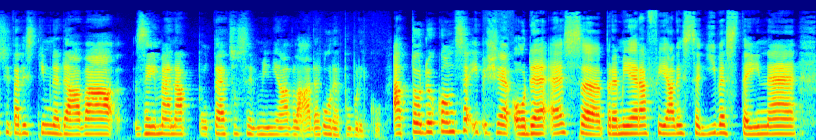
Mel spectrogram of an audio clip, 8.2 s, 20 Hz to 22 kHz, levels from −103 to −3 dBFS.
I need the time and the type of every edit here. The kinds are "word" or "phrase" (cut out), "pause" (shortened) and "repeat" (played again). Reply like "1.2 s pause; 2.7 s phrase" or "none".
3.2 s word; 3.9 s pause; 4.8 s word

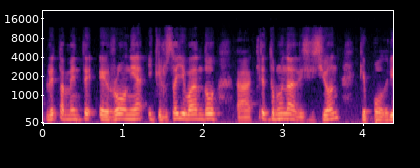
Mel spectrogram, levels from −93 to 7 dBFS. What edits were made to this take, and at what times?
2.4 s word; 2.7 s word

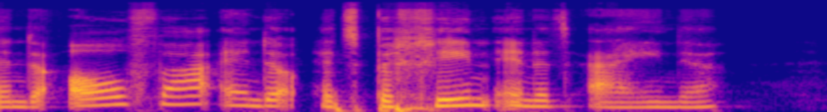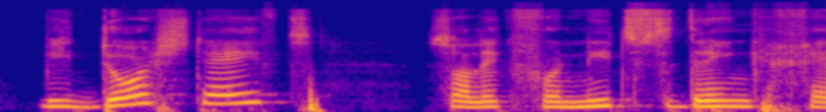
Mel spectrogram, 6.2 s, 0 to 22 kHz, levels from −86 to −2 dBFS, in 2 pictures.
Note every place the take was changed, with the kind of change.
1.1 s word

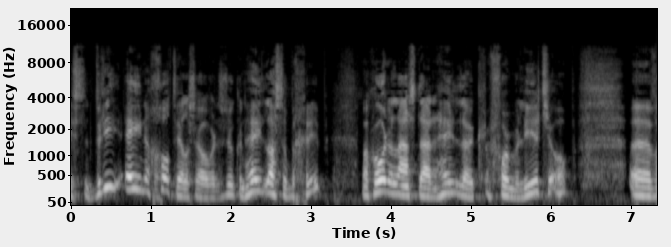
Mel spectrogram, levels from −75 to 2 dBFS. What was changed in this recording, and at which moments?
1.2 s word; 5.2 s word

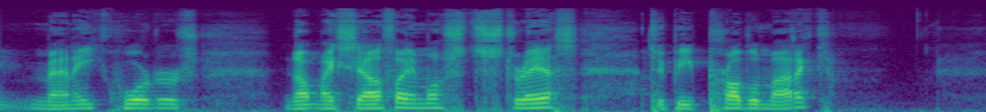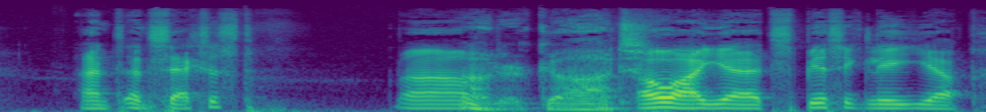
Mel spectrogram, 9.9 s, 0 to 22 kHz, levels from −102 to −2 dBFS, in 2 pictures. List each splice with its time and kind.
3.2 s word

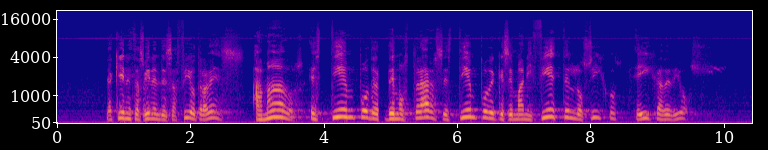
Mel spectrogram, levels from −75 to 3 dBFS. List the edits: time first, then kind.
1.3 s phrase; 2.8 s pause; 4.8 s word

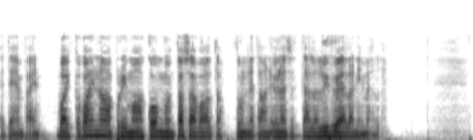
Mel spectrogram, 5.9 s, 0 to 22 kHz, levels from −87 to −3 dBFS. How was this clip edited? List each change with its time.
none

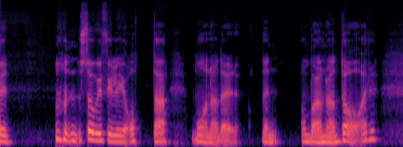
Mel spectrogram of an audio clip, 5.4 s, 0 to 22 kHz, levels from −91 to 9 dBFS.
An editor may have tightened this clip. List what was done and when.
none

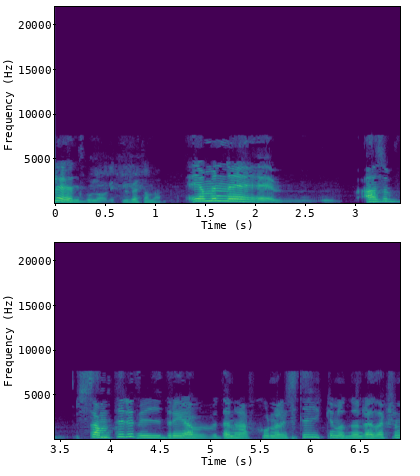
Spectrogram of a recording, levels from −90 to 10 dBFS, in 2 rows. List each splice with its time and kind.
2.8 s pause; 4.3 s word; 5.4 s word

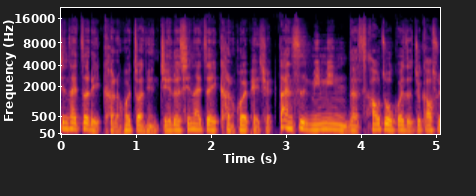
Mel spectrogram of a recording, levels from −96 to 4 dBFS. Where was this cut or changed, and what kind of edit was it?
2.9 s pause

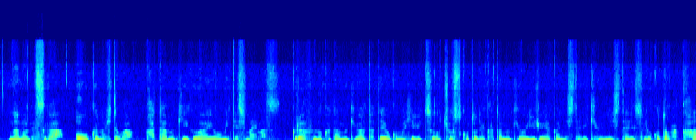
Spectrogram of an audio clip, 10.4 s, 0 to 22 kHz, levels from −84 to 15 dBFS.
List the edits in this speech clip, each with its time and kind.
1.1 s pause; 2.1 s pause; 4.3 s pause

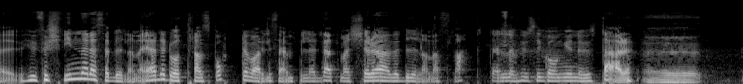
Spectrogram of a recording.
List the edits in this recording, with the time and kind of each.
2.6 s phrase; 3.2 s word; 5.2 s word

